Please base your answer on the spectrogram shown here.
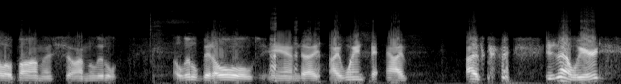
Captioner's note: laughs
